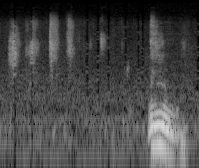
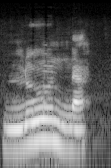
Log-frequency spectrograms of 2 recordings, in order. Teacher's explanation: The 5th and last vowel in Spanish is the U, and it sounds like the oo in moon or raccoon, but just a touch shorter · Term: U sound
